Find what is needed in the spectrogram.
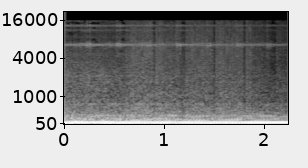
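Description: A loud, steady low rumble with a faint, steady high tone above it.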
